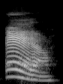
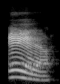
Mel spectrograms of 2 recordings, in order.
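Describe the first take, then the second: No difference in how they are said.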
